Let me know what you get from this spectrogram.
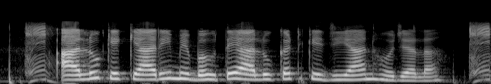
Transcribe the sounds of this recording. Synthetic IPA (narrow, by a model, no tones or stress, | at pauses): aːlukekjaːɾimẽbɐɦʊt̪eaːlukəʈʰked͡ʒijaːnɦod͡ʒaːlaː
